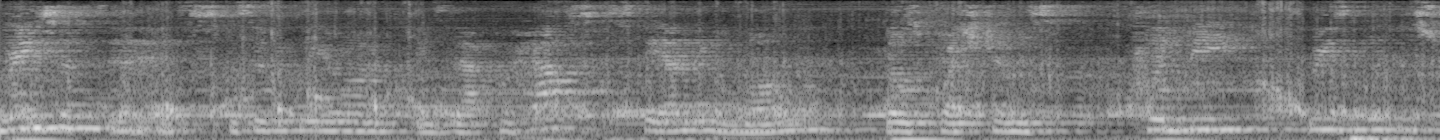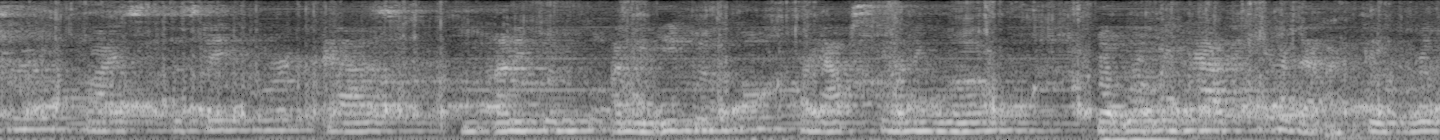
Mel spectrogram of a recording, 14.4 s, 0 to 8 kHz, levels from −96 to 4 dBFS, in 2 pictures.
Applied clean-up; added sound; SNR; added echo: none; Domestic sounds, home sounds; 4 dB; reverberation time 1.0 s.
